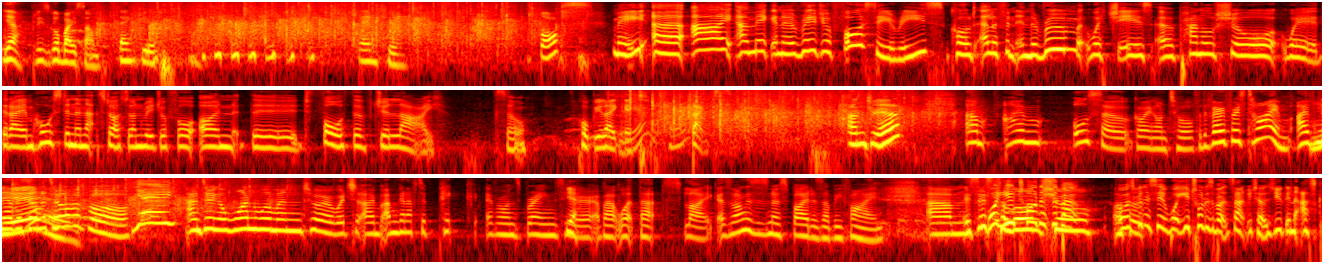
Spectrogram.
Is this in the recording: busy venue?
yes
